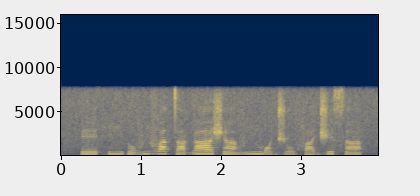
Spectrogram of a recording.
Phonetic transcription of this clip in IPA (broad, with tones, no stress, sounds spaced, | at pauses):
eː˨ h iː˨ ɗ o˨ v i˦ v a˦ t a˨ ɡ aː˦ ʃ ã˦˨ v i˦ m ɔ˨ d͡ʒ o˨ f a˨ d͡ʒ ɪ˦ s ã˦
